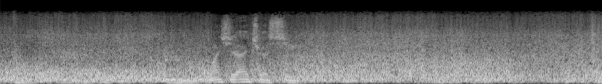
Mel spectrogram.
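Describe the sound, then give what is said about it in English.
A steady, loud roar of wind and waves surrounds a boat out on open water, with a person briefly speaking partway through over the constant rush. “And since they just ran away from me on my own boat”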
